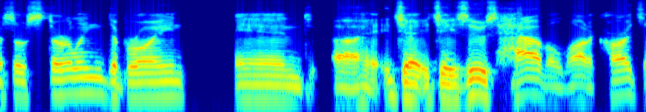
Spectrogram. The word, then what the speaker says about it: Jesus: But Kevin De Bruyne, Raheem Sterling, Gabriel Jesus, it's actually pronounced Jesus, I believe.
